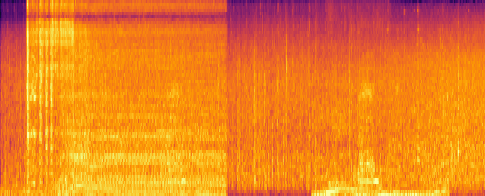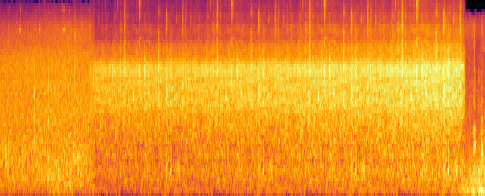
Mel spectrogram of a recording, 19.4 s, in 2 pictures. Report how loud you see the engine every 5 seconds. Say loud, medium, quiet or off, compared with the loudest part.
loud, medium, off, off.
